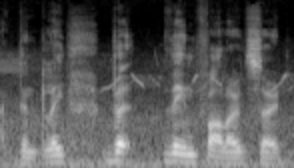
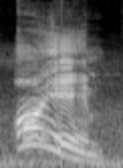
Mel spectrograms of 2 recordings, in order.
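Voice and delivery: put-on girl's voice; 11 semitones higher, 4 dB louder than usual. A narrator's reading. Robin claims identity.

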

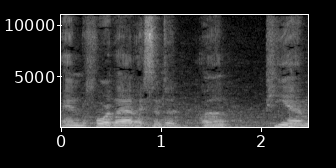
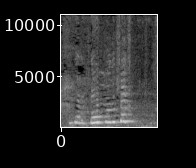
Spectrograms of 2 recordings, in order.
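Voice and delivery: squeaky falsetto taunt, far above usual pitch; high voice; 4 dB louder, much faster than usual. Pretend. Gamer acting pissy at a creeper, in a silly high voice. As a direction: put on a very high, loud girly voice. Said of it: "Using my high voice".

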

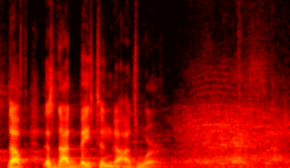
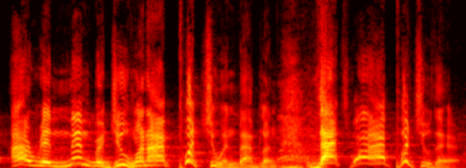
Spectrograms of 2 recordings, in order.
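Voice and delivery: indignant God; 8 semitones higher than usual. Acted. Preacher voices an indignant God.

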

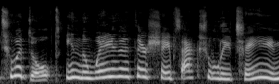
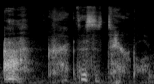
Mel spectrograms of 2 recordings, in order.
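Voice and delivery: whispered mock despair, almost crying; whimpering robot; 4 semitones lower, 8 dB quieter than usual. The streamlined robot failing to twirl, whispered whimper.

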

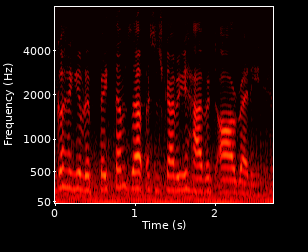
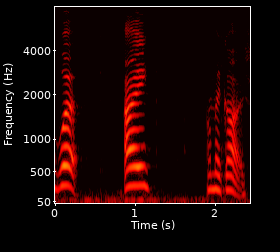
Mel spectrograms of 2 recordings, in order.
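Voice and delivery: ordinary delivery

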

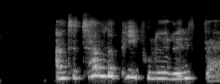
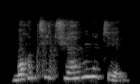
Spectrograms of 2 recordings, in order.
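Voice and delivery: ordinary delivery, nothing marked

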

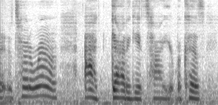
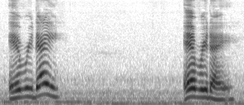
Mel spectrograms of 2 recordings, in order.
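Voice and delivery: emphatic every day; 4 semitones higher, 6 dB louder than usual. Real, not acted. Insists on daily effort.

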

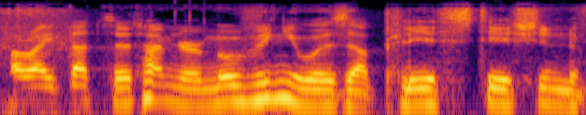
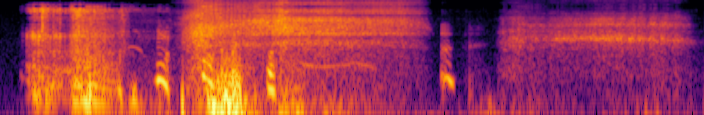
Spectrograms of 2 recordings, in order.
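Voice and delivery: long wheezy high laugh. Real, not acted. Cracking up at his own crude joke, wheezing laugh. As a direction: crack up until the breath runs out.

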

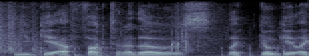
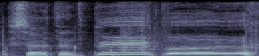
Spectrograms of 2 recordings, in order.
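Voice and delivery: slow, high, pointed; 8 semitones higher, 6 dB louder, much slower than usual. Acted. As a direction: drag it out knowingly. Pointed joke.

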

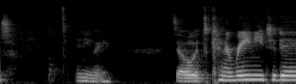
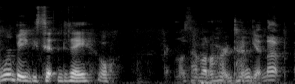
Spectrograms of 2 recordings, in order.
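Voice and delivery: usual speaking voice

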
